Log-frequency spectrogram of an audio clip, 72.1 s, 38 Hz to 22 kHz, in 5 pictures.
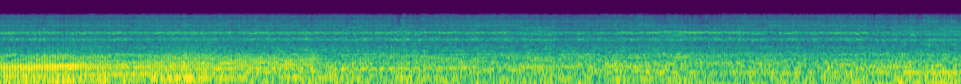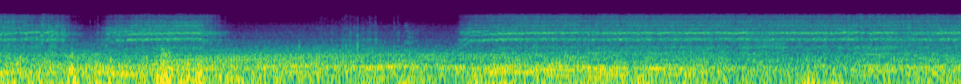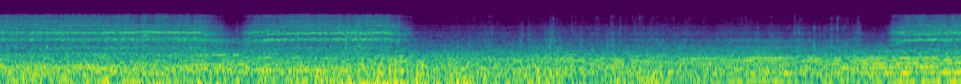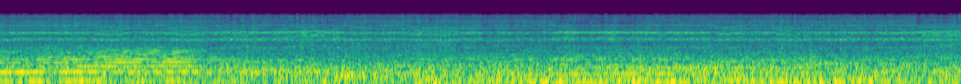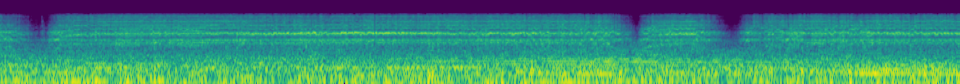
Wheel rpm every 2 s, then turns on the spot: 160, 160, 160, 160, 160, 160, 160, 140, 120, 10, 30, 150, 160, 160, 160, 160, 110, 80, 10, 20, 20, 120, 160, 160, 160, 160, 160, 160, 150, 140, 220, 220, 230, 160, 140, 210.
18-20 36-42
